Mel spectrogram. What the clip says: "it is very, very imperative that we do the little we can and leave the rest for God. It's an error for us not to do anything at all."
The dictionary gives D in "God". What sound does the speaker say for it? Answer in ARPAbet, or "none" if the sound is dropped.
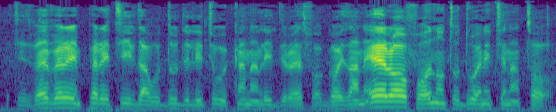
none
